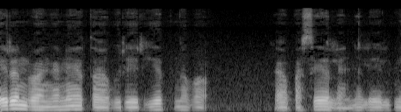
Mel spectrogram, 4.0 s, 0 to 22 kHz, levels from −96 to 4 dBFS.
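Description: From 1.1 to 2.07 s, speech is cut by the noise suppressor. It mistakes parts of the speech for background and pulls them down by up to about 12 dB. Roughly half a second sounds swallowed and faint. The room noise sits about 26 dB below.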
